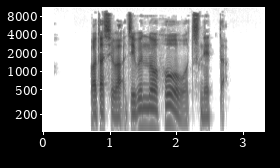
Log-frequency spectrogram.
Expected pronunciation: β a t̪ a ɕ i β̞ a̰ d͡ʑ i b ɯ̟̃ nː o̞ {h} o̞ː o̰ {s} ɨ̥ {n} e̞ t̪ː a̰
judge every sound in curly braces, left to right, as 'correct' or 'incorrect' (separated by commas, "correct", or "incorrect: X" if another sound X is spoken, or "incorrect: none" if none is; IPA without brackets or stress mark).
correct, incorrect: t͡s, correct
